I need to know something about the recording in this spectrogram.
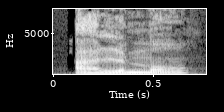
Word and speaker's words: allemand: L'Allemagne, allemand, allemande, okay, same thing here. En, okay, you don't pronounce the final D, but then you pronounce it here for the feminine form.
